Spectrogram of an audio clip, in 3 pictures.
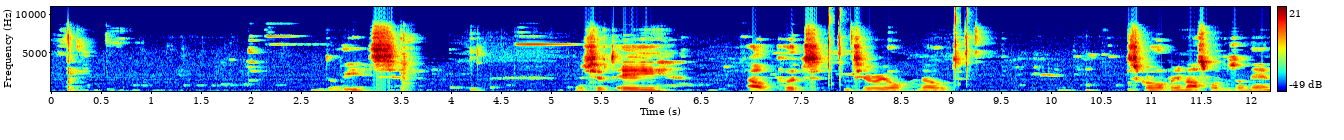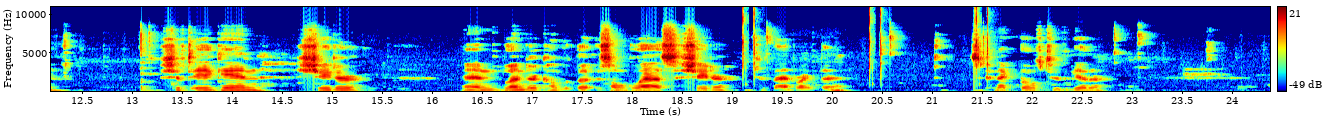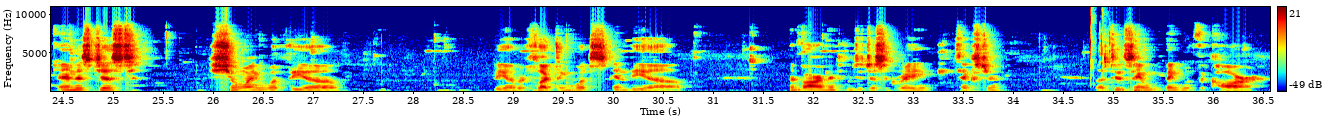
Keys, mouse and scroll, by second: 0.1 a, 0.5 a, 3.6 Delete, 5.4 shift+a, 9.6-10.6 scroll up 8, 10.3 middle click, 11.0-11.9 scroll up 4, 13.1 shift+a, 21.5 click, 23.6 scroll up 1, 24.1 middle click, 25.8 shift+middle click, 27.6 middle click, 29.2 middle click, 32.3 middle click, 33.7 middle click, 34.8 click, 36.2-36.5 scroll down 7.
